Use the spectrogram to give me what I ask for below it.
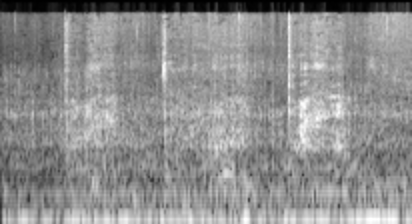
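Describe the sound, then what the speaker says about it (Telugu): Carrot halwa with ghee being stirred in a pan, a steady soft scraping and sizzling with a few sharp clinks of the spoon against the pan, close and alone. "ఇప్పుడు నెయ్యి వేసుకున్నాం కదా దీన్ని మళ్ళీ కలపాలి"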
